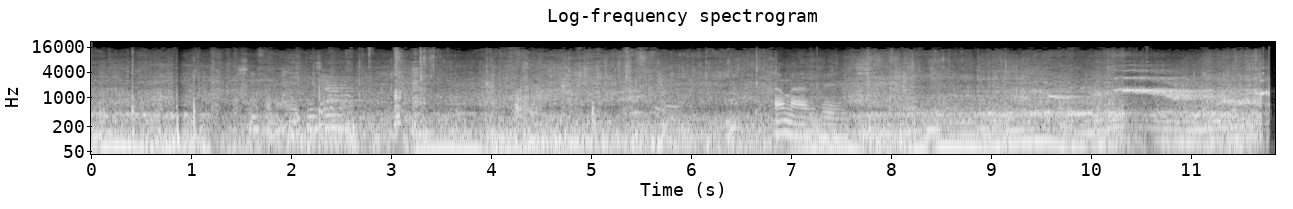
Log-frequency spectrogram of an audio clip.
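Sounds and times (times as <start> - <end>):
car engine roaring: 0.0 - 11.8
speech: 1.6 - 2.8, 6.8 - 9.1
car tires squealing through a long skid: 7.6 - 11.8.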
